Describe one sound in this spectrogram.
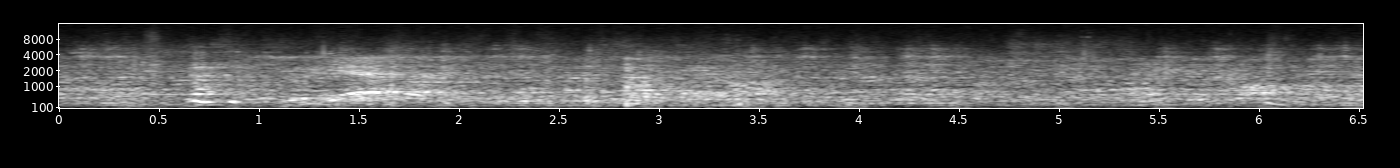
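A crowd of people chatters nearby in a large echoing hall.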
